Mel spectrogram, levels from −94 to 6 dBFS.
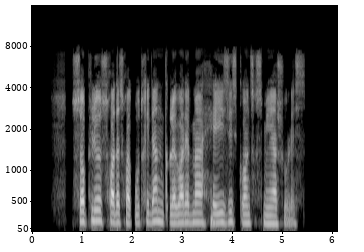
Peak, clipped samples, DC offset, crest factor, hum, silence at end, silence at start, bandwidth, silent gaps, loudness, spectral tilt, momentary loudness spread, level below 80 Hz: -2 dBFS; under 0.1%; under 0.1%; 20 dB; none; 0.7 s; 0.8 s; 7.8 kHz; 4.10-4.14 s; -21 LUFS; -5.5 dB/octave; 11 LU; -58 dBFS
